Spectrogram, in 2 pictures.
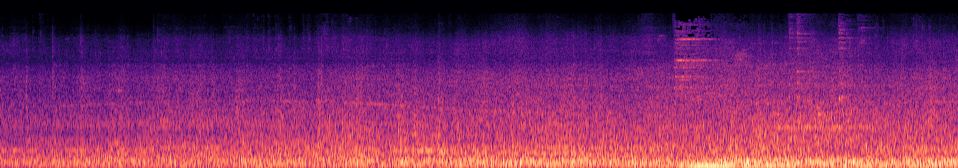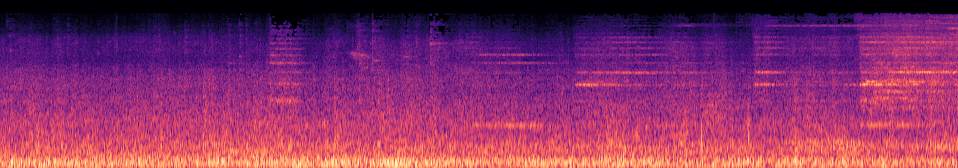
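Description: Freight cars being shoved slowly around a curve, with a steady rolling rumble of steel wheels on rail. High squeals from the wheels come and go, more often in the second half.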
